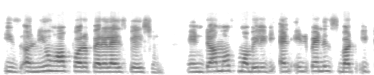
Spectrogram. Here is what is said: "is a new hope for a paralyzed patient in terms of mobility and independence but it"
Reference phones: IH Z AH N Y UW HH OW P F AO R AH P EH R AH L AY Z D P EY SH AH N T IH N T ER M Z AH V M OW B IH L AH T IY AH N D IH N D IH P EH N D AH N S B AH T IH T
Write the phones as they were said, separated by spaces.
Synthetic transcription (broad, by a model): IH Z AH N Y UW HH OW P F AO R AH P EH R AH L AY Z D P EY SH AH N T IH N T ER M AH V M OW B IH L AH T IY AH N D IH N D IH P EH N D AH N S B AH T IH T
